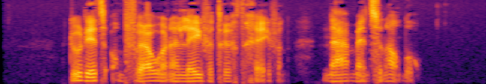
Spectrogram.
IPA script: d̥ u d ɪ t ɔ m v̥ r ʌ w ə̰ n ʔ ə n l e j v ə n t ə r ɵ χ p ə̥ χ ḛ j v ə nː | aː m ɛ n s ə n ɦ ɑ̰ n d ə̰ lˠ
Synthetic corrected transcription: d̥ u d ɪ t ɔ m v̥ r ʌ w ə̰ n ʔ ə n l e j v ə n t ə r ɵ χ t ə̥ χ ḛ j v ə nː | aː m ɛ n s ə n ɦ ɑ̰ n d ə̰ lˠ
